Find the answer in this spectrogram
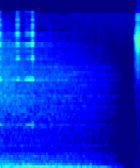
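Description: Closing theme music of a TV newscast, with sustained tones that fade out and drop to silence just before the end.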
